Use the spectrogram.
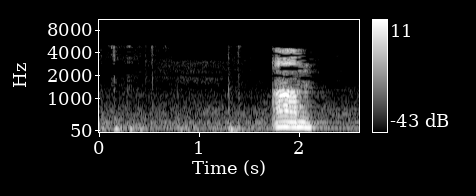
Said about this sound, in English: I gotta just type this up here. And I can't type today.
